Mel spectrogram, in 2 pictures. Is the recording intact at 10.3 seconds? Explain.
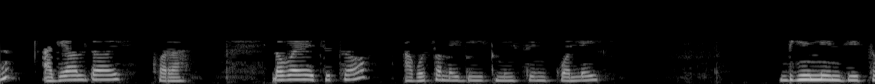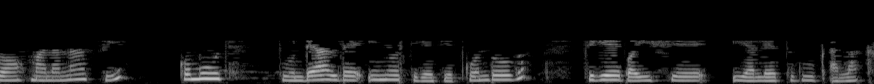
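No. At 10.3 s, as throughout the speech, nothing is present above 3 kHz and the sound is heavily watery and swirly. The likely cause is MP3 compression starved of bits, which fits a bitrate near 8 kbps: the encoder cuts the treble and zeroes weak frequency lines that flicker between frames.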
